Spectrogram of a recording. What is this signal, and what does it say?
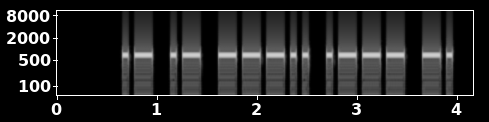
Morse code, heard as a keyed tone, about 20 wpm, 700 Hz. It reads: AA8JN
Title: USA Call Signs - 5 Characters - 8x Character Spacing - 20wpm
